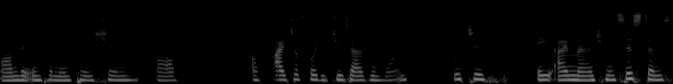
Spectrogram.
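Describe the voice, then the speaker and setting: With a German accent, a woman speaks at a moderate pace and medium pitch in a monotone, flat intonation. The recording is dry and close, with no echo. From Austria. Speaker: conference speaker on quality and AI management. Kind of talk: conference presentation.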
